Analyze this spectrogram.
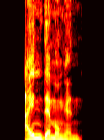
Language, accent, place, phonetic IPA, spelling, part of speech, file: German, Germany, Berlin, [ˈaɪ̯nˌdɛmʊŋən], Eindämmungen, noun, De-Eindämmungen.ogg
- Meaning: plural of Eindämmung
